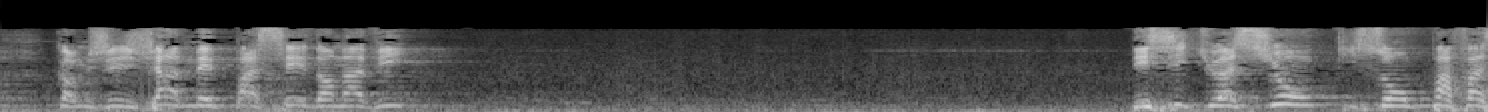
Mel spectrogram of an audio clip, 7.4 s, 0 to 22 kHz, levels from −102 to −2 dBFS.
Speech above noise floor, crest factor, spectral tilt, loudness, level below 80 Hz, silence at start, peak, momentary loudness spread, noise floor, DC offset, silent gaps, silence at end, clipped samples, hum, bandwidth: 28 dB; 22 dB; -1.5 dB/octave; -22 LUFS; -50 dBFS; 0 s; -6 dBFS; 8 LU; -53 dBFS; under 0.1%; none; 0 s; under 0.1%; none; 8 kHz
